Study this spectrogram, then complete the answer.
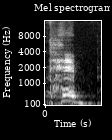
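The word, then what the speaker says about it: tap: 그래서 비슷한 단어인데 두 개의 완전히 다른 발음이 될수 있는 게 탭. 얘는 뒤에 이가 없죠. 그러면 얘는 발음이 트에프 탭이에요. 하지만 뒤에 이가 붙으면 얘는 소리가 안 나서 트에이프 테이프가 돼요.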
